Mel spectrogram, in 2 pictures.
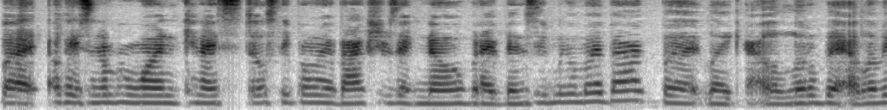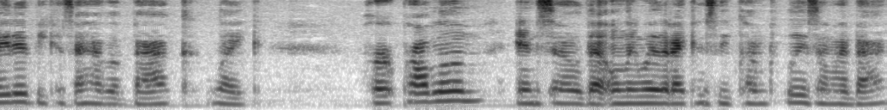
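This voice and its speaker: A woman with an American accent talks at a very fast pace and a medium pitch. Her voice is somewhat breathy, with fairly even intonation. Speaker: vlogger. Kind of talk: vlog. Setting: doctor's office. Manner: casual, filler-heavy.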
